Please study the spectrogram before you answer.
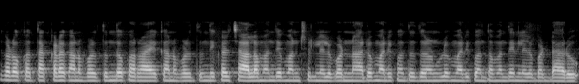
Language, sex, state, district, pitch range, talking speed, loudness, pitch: Telugu, female, Andhra Pradesh, Srikakulam, 175-180 Hz, 195 wpm, -18 LUFS, 180 Hz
